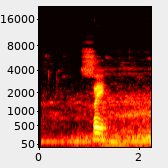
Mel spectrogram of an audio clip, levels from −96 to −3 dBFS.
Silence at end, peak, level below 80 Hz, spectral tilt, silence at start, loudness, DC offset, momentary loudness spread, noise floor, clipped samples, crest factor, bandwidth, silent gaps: 0 s; -4 dBFS; -52 dBFS; -5 dB/octave; 0.05 s; -21 LUFS; under 0.1%; 20 LU; -49 dBFS; under 0.1%; 22 dB; 7.8 kHz; none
